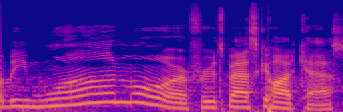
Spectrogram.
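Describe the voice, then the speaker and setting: The voice is raised and projected, with a bright, sharp tone and very wide pitch swings. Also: man. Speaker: anime podcast host. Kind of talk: casual chat. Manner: halting, stuttering.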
